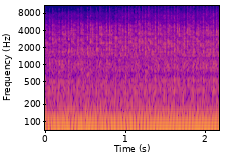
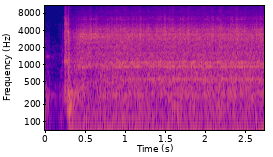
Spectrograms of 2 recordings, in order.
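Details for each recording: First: 1959 Chevrolet Biscayne six, unrun for about 40 years, brought to life by towing it in gear: a low, even, loping idle with no knocks or misses. It is running smoothly. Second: 1959 Chevrolet Biscayne not run in about 40 years: about three seconds of starter cranking with no firing and no catch; no spark found, traced to badly corroded distributor points.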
